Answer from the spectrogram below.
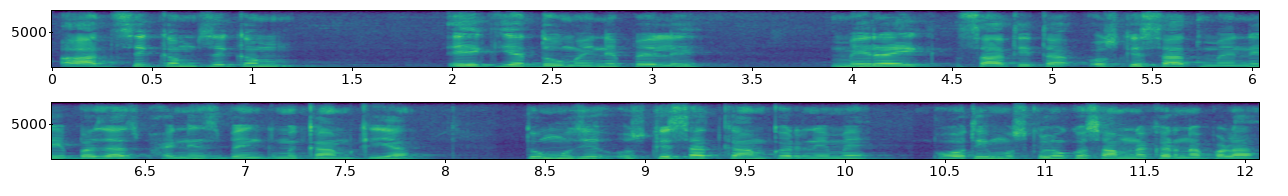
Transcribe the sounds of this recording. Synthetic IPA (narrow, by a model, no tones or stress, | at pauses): aːd͡ʒsekɐms̬ekɐm | eːkjad̪oːmɐɦinẽpɛɦle | meːɾaeːksaːt̪ʰit̪ʰaʊskesaːt̪ʰmɛ̃ːnebɐd͡ʒaːd͡ʒpʰaːɪnɛ̃ːns̬bɛ̃ːŋkmẽkaːmkija | t̪omʊd͡ʒʱeʔʊskesaːt̪ʰkaːmkɐɾnemẽbɔːt̪ɦimʊʃkɪlõkosaːmnakɐɾnapɐɽaː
